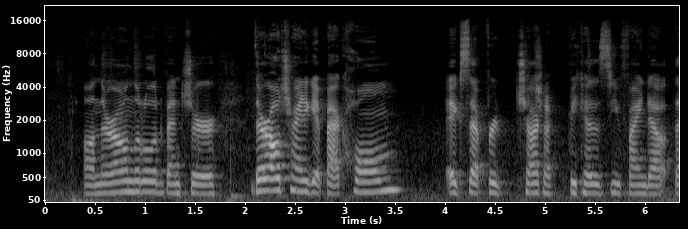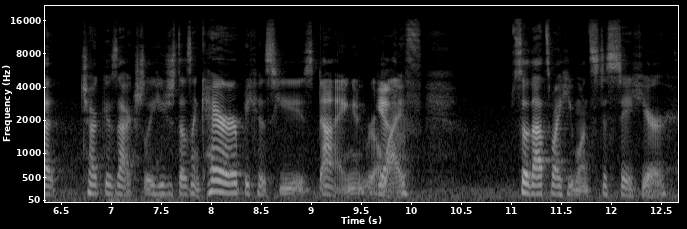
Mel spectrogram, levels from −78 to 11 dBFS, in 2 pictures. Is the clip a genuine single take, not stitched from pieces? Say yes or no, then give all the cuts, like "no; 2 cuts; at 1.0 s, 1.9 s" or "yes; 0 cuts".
yes; 0 cuts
